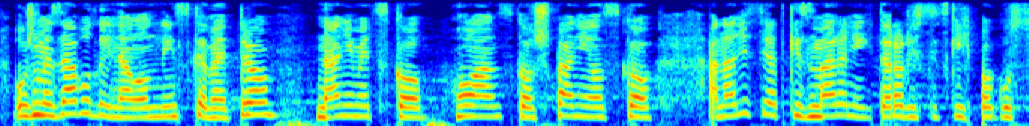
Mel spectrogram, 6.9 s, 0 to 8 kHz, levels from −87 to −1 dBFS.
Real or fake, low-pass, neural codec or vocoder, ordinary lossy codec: fake; 7.2 kHz; vocoder, 44.1 kHz, 128 mel bands, Pupu-Vocoder; none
